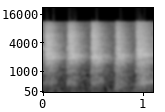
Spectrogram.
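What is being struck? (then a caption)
Dried cocoon leg rattles with pebbles inside. A string of Yaqui deer-dancer leg rattles, made from desert cocoons from Sonora with little pebbles inside, is shaken in a steady rhythm. Five evenly spaced, bright, hissing rattle bursts are heard, each fading quickly before the next.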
